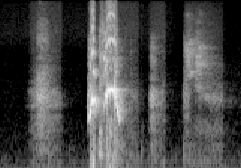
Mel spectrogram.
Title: When you think you have to sneeze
